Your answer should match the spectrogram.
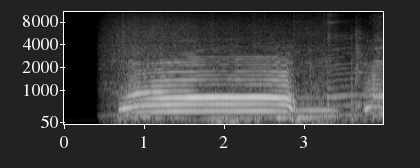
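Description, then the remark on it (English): During the fall roundup at the Bullhead Ranch, where all the cattle are gathered, a loud, drawn-out cow moo rings out for a couple of seconds, dips, then a second bellow starts up, with no talking over it. “This is the fall roundup at the Bullhead Ranch, a time when all the cattle are gathered.”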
